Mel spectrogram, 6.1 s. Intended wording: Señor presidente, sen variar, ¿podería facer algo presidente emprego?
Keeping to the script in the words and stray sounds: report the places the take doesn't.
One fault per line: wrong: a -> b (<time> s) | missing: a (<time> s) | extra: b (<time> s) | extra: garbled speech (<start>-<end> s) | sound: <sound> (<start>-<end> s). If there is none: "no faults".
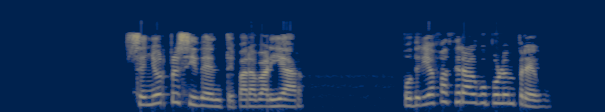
wrong: sen -> para (2.4 s)
wrong: presidente -> polo (4.9 s)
